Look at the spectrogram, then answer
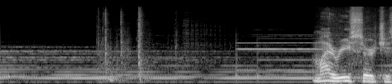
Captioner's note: calm ambient music; door hinges squeaking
